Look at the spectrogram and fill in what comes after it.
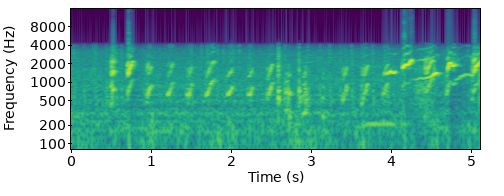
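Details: Three-week-old Border Collie pups in a whelping box, hot and tired during a play session: a run of short whiny squeaks in quick succession, growing louder and higher near the end with sliding whines.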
